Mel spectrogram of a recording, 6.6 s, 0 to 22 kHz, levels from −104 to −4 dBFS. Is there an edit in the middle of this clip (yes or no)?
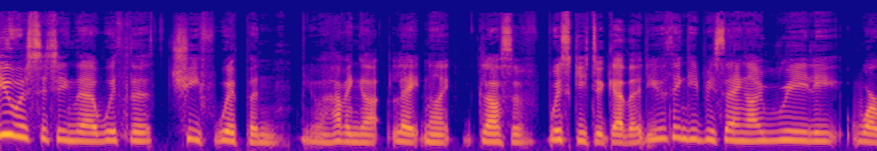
yes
